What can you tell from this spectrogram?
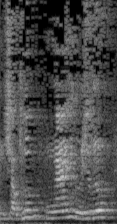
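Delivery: high, quick disbelief; retold protest thrown out fast and high; incredulous question. Husband asks how ghost can love human, incredulous.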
